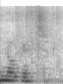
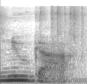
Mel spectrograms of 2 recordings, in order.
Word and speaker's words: nougat: You can't go wrong with nuggets. Unless you're one of these pretentious sorts who pronounces it as nougat.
